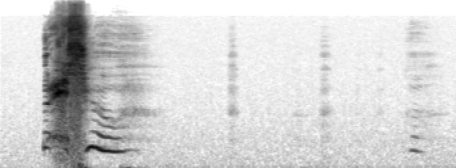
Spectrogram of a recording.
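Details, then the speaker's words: Sneezing set off by a spice, usually forceful and desperate: one loud explosive sneeze with a voiced tail, then quiet breathing; afterward needs to blow nose. "Need to blow my nose now. Those were huge."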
